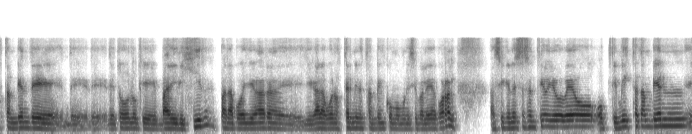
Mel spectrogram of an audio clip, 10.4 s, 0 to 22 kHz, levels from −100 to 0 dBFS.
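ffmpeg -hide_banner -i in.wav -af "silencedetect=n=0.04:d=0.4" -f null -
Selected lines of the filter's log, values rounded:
silence_start: 6.81
silence_end: 7.37 | silence_duration: 0.56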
